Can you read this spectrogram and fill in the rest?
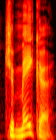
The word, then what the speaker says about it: D'yer Mak'er: Now, the title of this next song is actually pronounced Jamaica, as spoken by the locals in that country. It's a play on the phrase, Did You Make Her?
